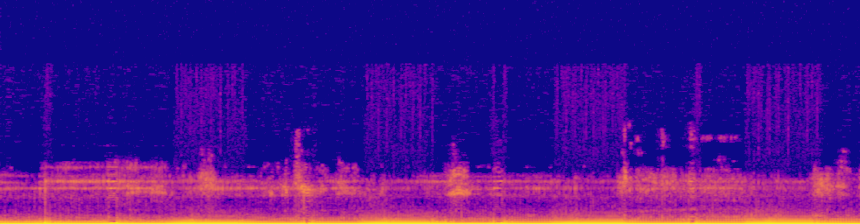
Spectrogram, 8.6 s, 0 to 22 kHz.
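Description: Bass-heavy music played loud through four DS18 EXL 15-inch subwoofers in a Q-Bomb box, heard from inside the car. Deep, steady bass notes shift in pitch under a regular beat.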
